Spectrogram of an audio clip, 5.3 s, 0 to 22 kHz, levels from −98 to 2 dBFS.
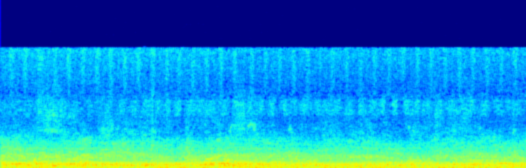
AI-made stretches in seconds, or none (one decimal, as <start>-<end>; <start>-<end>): none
